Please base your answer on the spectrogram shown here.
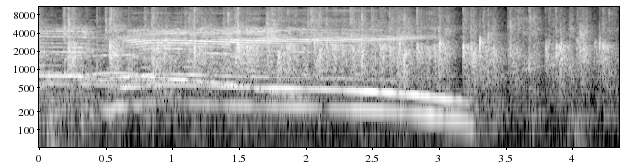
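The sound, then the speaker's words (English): An audience claps for a volunteer called up on stage, with dense, steady applause throughout and a long falling tonal whoop riding over the clapping. “Give it up for this guy.”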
